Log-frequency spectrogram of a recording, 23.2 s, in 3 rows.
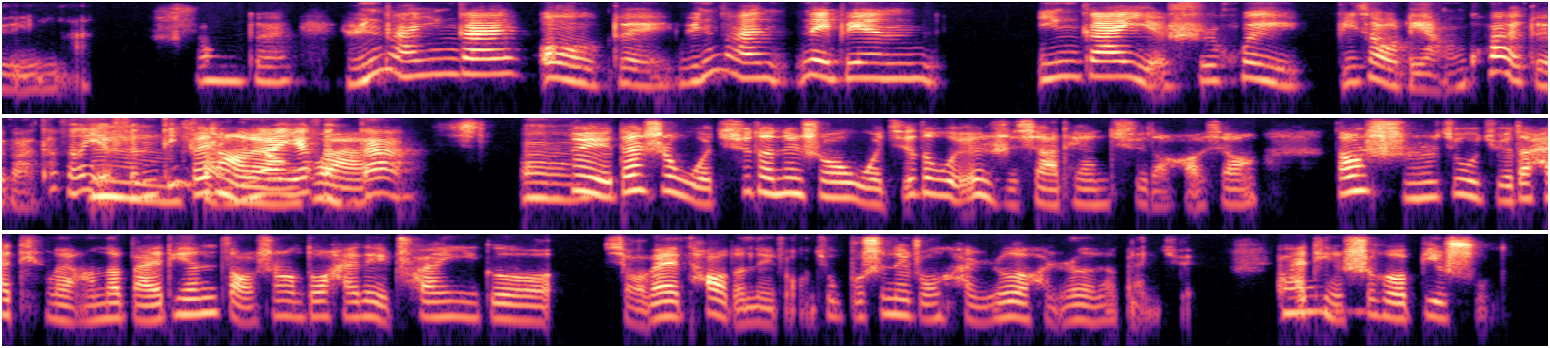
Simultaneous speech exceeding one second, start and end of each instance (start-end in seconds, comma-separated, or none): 8.2-9.7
